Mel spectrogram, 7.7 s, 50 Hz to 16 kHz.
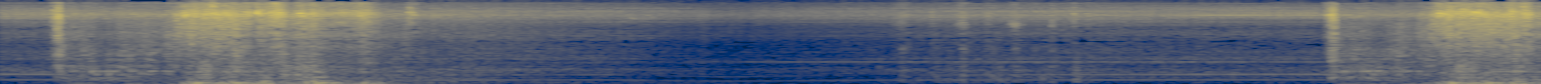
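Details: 1976 Olds 455 big block with 400 Turbo in an 84 Blazer/Suburban, sat 155 days, carb cleaner sprayed as starter fluid; two bursts of steady starter churning with no catch or firing pulses; cranks but no start, cause unknown.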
